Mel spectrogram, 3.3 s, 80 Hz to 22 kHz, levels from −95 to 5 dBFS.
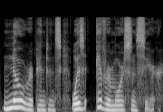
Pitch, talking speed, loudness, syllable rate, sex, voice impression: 190 Hz, 110 wpm, -18 LUFS, 4.4 syllables/s, female, feminine, adult-like, intellectual, slightly elegant, slightly sweet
